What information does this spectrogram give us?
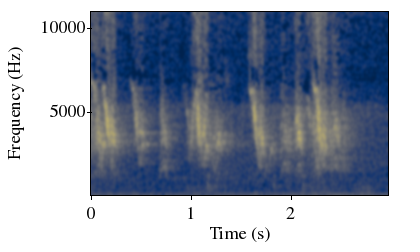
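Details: Bird eating and calling: five crisp, high, slightly descending chirps spaced about half a second apart, clear over a quiet background.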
